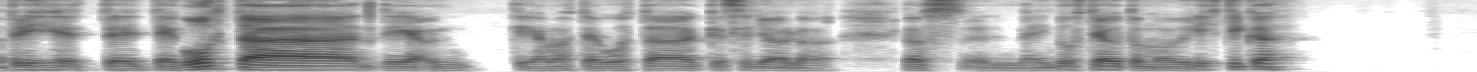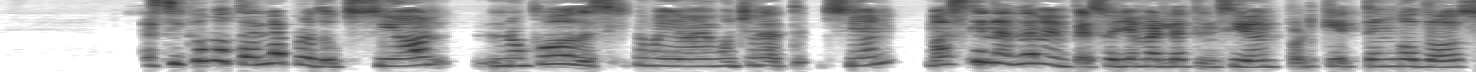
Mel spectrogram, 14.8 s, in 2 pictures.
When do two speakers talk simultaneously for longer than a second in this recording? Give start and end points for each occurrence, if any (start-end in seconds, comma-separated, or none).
none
